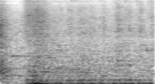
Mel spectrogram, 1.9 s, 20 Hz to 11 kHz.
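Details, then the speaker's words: 1969 Chevelle V8 idling through a cobbled-together side-exit exhaust built to pass registration inspection: deep, loud, steady burble with short blip then even lope, louder than expected but typical for a 69 Chevelle; normal idle. "will say it's a little more loud than I thought it would be, but doesn't sound more than any other 69 Chevelle."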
